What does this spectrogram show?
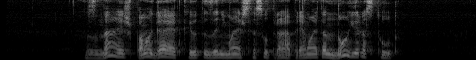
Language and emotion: Russian, positive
